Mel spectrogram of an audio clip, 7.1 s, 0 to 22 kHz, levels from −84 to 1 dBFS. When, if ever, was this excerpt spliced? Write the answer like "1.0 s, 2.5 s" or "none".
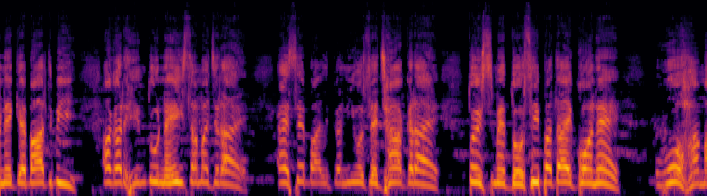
none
